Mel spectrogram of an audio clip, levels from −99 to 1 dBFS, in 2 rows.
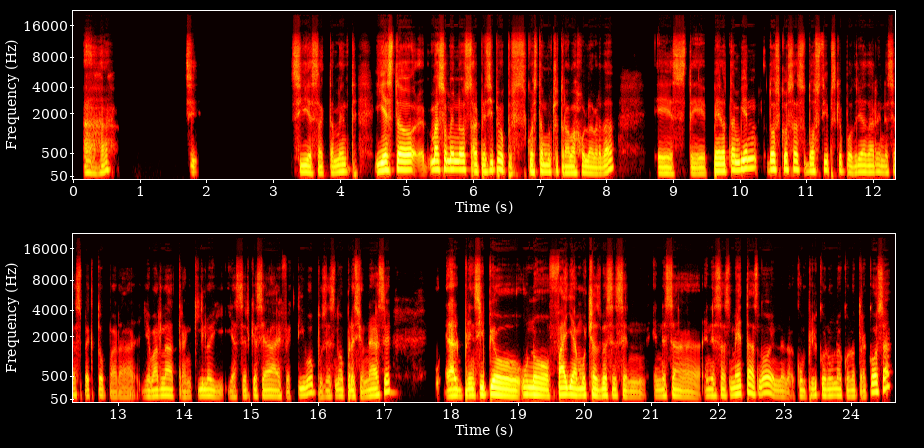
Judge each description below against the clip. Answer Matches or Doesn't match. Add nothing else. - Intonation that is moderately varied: Matches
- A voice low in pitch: Matches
